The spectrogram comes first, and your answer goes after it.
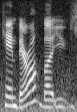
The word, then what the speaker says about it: Canberra: It's spelled like Canberra, but you just say Canberra.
